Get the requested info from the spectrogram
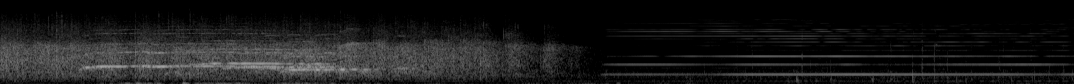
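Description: Audience applause with cheering that dies away about five seconds in. It is followed by one steady reed note from a pitch pipe, held for about four seconds, giving the quartet its starting pitch.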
